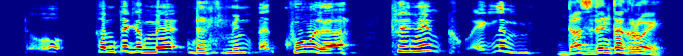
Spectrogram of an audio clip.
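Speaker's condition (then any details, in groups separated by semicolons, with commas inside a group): Cerebral palsy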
